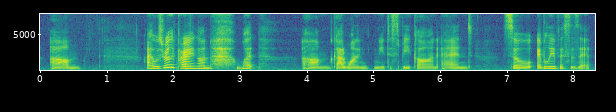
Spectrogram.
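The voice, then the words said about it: Slightly nasal, congested voice. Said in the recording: “I sound a little nasally ... I've had a cold for the past few days ... I sound a little congested”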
